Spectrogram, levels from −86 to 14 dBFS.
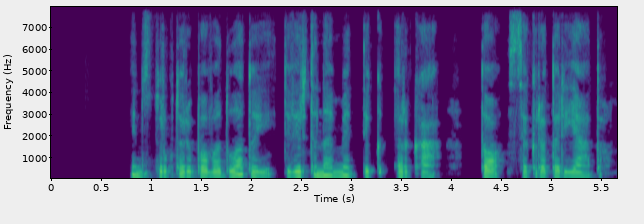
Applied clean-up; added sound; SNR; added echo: none; none; none; none.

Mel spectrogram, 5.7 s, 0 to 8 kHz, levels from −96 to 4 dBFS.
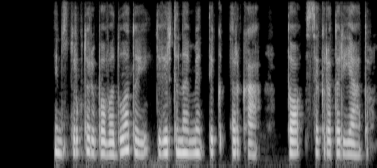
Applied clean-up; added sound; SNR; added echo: neural mask model Resemble Enhance denoiser.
